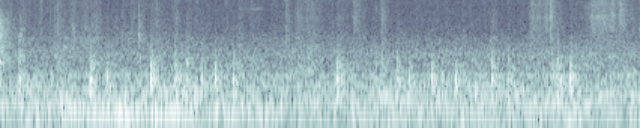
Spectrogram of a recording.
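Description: A marker taps and squeaks against a whiteboard.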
